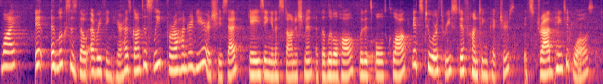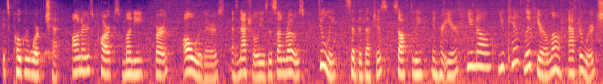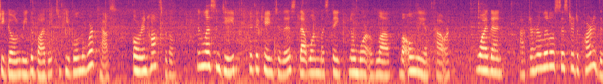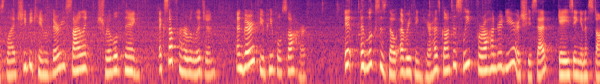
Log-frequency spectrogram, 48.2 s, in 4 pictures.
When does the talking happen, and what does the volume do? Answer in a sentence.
You can hear the talking from 0.0 to 42.3 s, at a steady volume; and from 43.0 to 48.1 s, at a steady volume.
